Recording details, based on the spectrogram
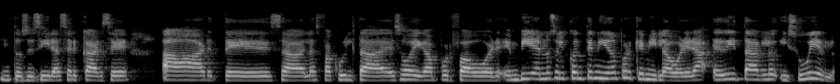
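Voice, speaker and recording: At a fairly slow pace, a woman speaks in an ordinary speaking voice with ordinary pitch variation over a quiet background. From Colombia, Popayán. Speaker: podcast co-host, UX specialist. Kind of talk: casual chat.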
